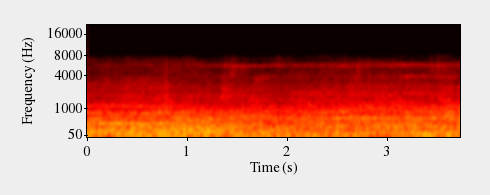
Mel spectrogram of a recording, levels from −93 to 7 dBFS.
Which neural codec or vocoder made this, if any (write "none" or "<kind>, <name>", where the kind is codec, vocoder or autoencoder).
codec, SNAC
